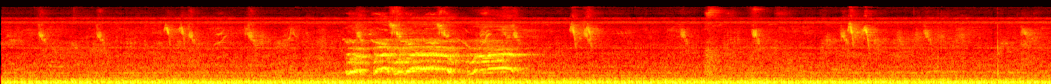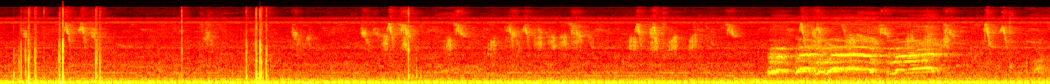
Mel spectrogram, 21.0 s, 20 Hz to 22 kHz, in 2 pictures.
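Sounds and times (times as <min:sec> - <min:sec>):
low rumble: 0:00.0 - 0:21.0
small bird chirps: 0:00.0 - 0:21.0
rooster crowing: 0:03.4 - 0:06.0, 0:18.1 - 0:20.6.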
